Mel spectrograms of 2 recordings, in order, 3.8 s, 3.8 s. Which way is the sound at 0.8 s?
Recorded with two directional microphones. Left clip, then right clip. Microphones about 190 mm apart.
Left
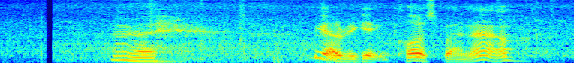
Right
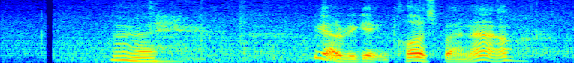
5° right (ahead or behind).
